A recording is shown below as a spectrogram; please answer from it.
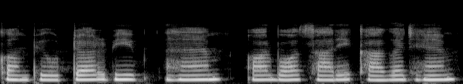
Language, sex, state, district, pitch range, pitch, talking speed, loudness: Hindi, female, Jharkhand, Deoghar, 210-225 Hz, 215 Hz, 105 wpm, -16 LUFS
